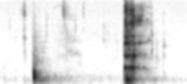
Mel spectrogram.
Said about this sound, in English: Oh, I'm sorry about that, listeners. That was one from the gut. That shook the table. Jesus, stop burping in the mic. I'm not trying to. Turn your head. It just comes up and it tastes so gross. I hate tequila so much.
